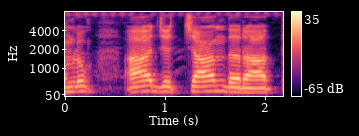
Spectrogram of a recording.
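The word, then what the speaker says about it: چاند: चांद। नू का आवाज़ जो है साइलेंट कर देना है, जिस तरह से इंग्लिश में पढ़ा जाता है।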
